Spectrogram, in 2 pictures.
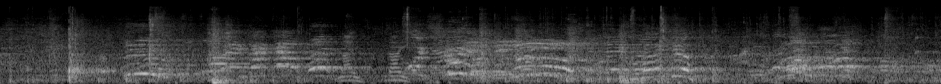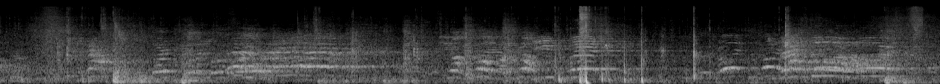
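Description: Inline skate wheels roll and scrape on the rink floor.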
